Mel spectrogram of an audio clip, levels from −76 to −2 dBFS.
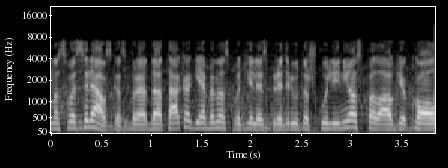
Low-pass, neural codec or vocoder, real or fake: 7.2 kHz; codec, 16 kHz, 8 kbps, FunCodec, trained on LibriTTS, 25 frames a second; fake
